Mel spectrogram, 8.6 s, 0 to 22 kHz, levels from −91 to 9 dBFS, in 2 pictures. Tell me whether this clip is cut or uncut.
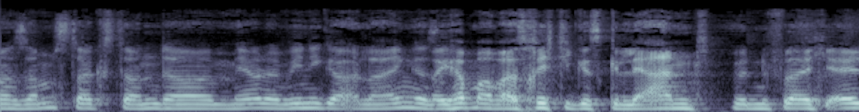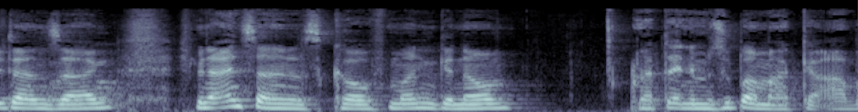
cut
